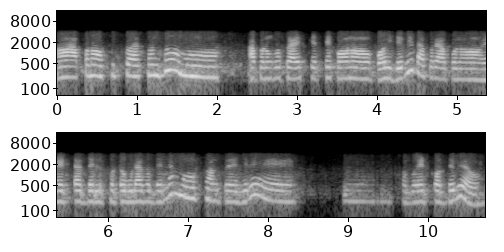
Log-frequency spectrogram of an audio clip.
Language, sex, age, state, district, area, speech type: Odia, female, 45-60, Odisha, Koraput, urban, conversation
